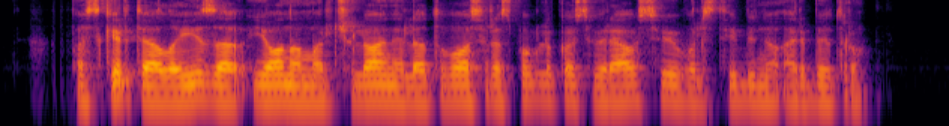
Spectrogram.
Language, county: Lithuanian, Vilnius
